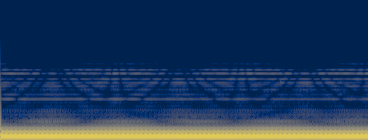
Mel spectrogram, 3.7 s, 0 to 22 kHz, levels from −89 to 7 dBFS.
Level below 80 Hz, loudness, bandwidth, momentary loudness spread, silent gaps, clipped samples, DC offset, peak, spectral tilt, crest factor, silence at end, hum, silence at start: -10 dBFS; -10 LUFS; 0.4 kHz; 0 LU; none; under 0.1%; under 0.1%; -2 dBFS; -15 dB/octave; 4 dB; 0 s; none; 0 s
